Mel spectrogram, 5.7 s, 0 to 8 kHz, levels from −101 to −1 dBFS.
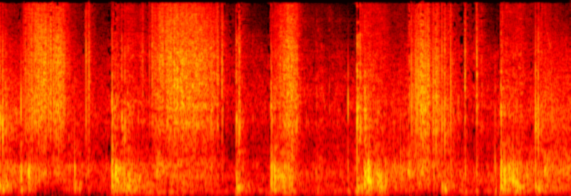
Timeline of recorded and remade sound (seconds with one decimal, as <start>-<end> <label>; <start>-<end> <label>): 0.0-1.1 recorded; 1.1-3.9 remade; 3.9-4.6 recorded; 4.6-5.3 remade; 5.3-5.7 recorded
